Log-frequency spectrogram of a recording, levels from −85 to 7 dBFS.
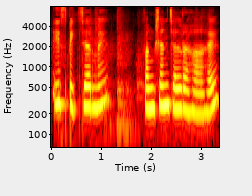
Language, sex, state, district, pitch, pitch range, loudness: Hindi, female, Telangana, Hyderabad, 255 Hz, 240-270 Hz, -15 LUFS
